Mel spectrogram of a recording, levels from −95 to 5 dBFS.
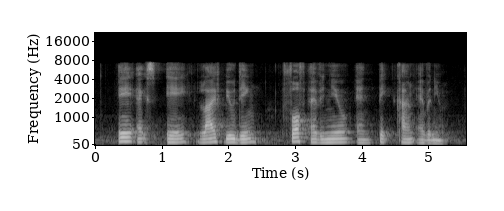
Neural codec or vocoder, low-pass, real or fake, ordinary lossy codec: codec, 24 kHz, 3.1 kbps, DualCodec; 7.2 kHz; fake; AAC, 48 kbps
